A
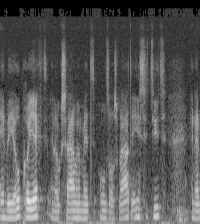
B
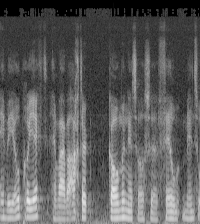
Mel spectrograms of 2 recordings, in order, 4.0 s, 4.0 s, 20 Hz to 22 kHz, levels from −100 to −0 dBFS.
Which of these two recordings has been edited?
B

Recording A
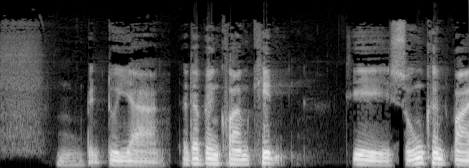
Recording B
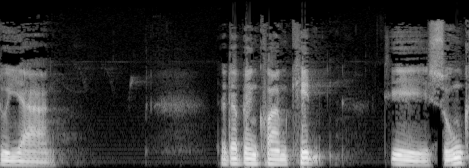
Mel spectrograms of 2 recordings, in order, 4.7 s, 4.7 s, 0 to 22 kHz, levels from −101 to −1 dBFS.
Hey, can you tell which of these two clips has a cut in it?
A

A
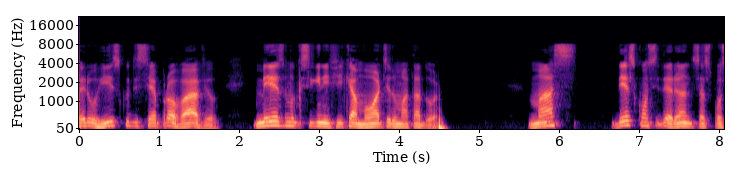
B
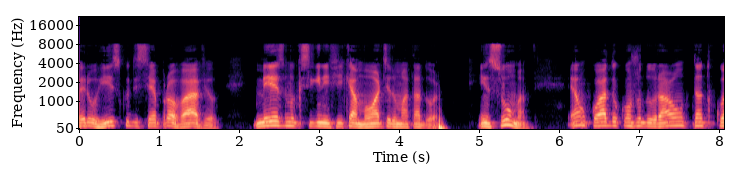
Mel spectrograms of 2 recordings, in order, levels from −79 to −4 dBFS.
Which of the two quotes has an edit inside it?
B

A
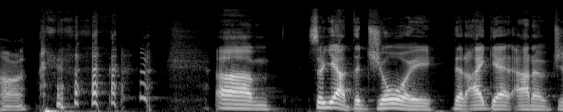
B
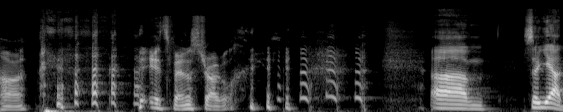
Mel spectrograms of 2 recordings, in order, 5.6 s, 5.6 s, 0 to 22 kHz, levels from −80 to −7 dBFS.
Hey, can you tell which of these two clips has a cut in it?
A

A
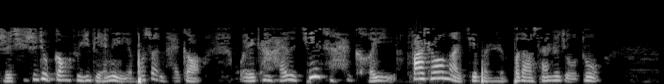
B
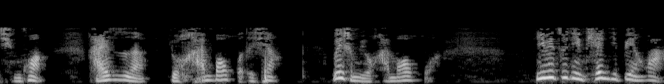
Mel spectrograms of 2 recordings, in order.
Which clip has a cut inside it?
A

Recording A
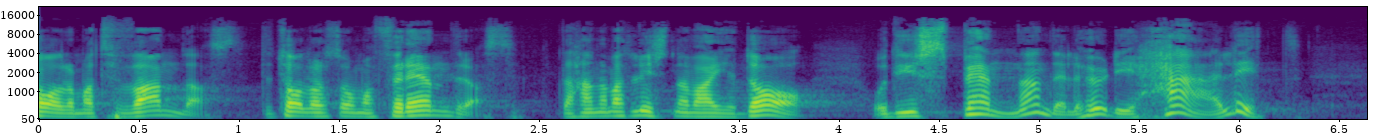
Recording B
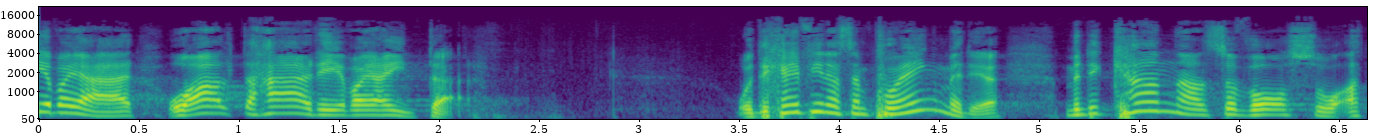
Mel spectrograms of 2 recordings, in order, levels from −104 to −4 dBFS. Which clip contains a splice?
A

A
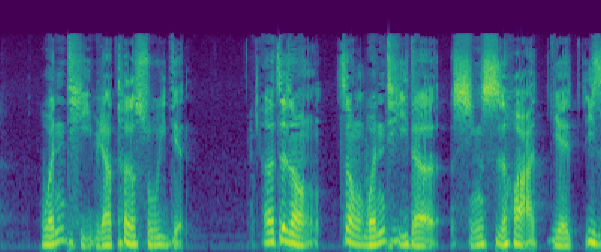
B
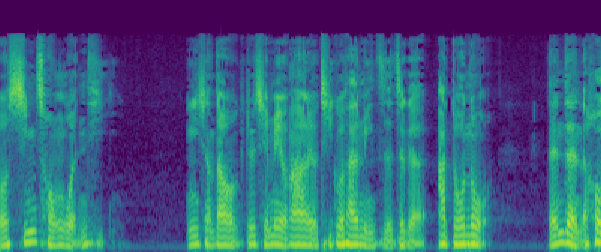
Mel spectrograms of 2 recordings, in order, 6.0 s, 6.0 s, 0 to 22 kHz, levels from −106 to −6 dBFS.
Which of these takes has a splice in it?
B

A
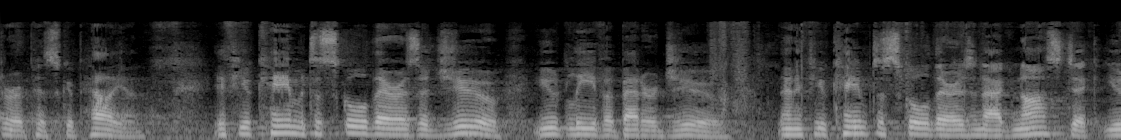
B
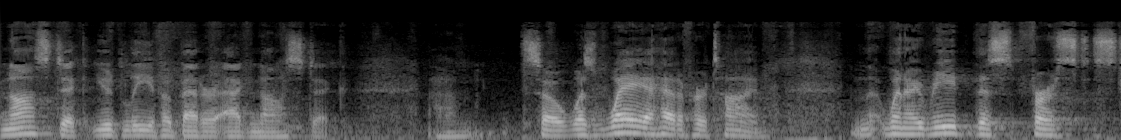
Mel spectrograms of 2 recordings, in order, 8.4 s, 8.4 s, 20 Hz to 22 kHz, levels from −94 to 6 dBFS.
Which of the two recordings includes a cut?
B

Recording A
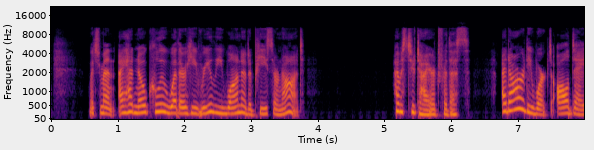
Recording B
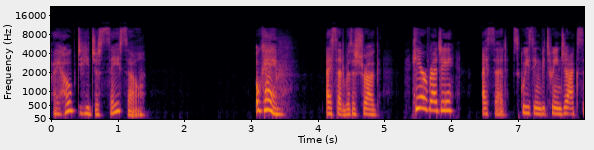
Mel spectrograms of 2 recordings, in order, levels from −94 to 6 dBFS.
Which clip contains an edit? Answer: B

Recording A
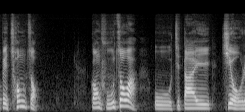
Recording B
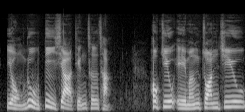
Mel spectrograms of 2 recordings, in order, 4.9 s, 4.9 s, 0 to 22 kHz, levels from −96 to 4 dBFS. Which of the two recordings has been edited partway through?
A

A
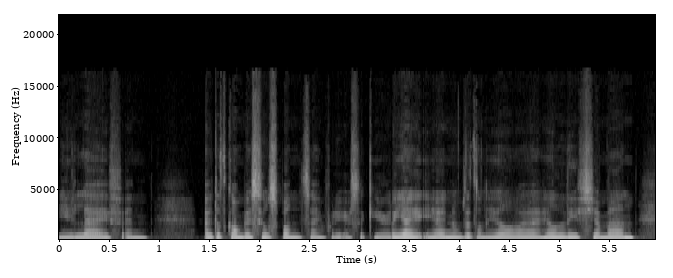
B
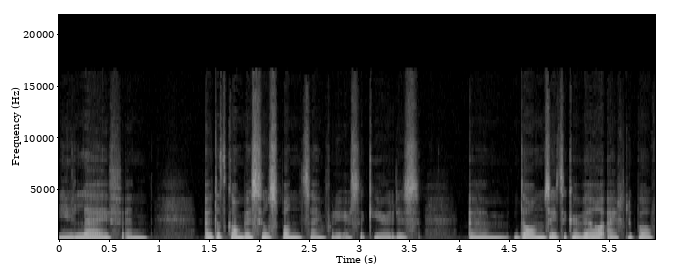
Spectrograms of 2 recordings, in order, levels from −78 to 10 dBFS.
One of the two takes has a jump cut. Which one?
A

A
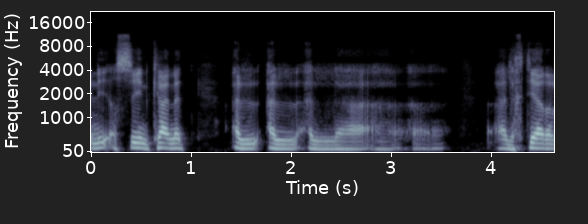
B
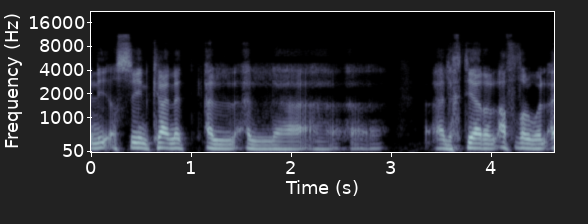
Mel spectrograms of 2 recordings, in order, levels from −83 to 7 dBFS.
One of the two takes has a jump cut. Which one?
B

